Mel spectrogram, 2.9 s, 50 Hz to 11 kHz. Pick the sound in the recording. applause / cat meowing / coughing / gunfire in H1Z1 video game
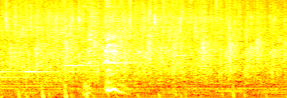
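applause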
